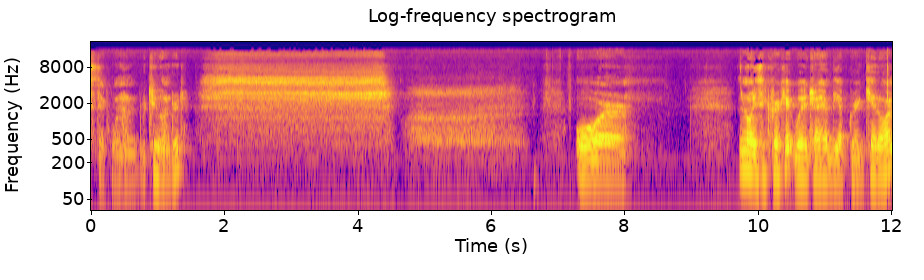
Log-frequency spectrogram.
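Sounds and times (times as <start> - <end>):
person exhaling breath: 1.6 - 7.2
airflow hissing through e-cigarette: 1.8 - 6.5.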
